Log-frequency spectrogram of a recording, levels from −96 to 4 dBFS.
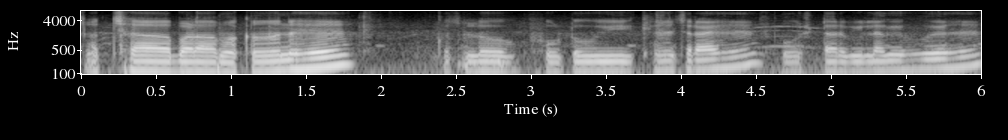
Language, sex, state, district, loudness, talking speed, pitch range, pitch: Hindi, male, Madhya Pradesh, Katni, -16 LUFS, 160 wpm, 115-135 Hz, 120 Hz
